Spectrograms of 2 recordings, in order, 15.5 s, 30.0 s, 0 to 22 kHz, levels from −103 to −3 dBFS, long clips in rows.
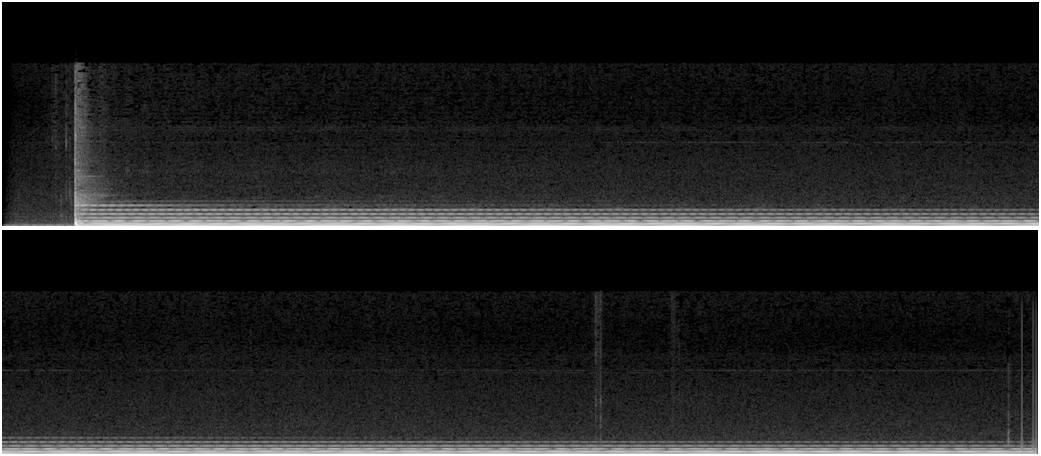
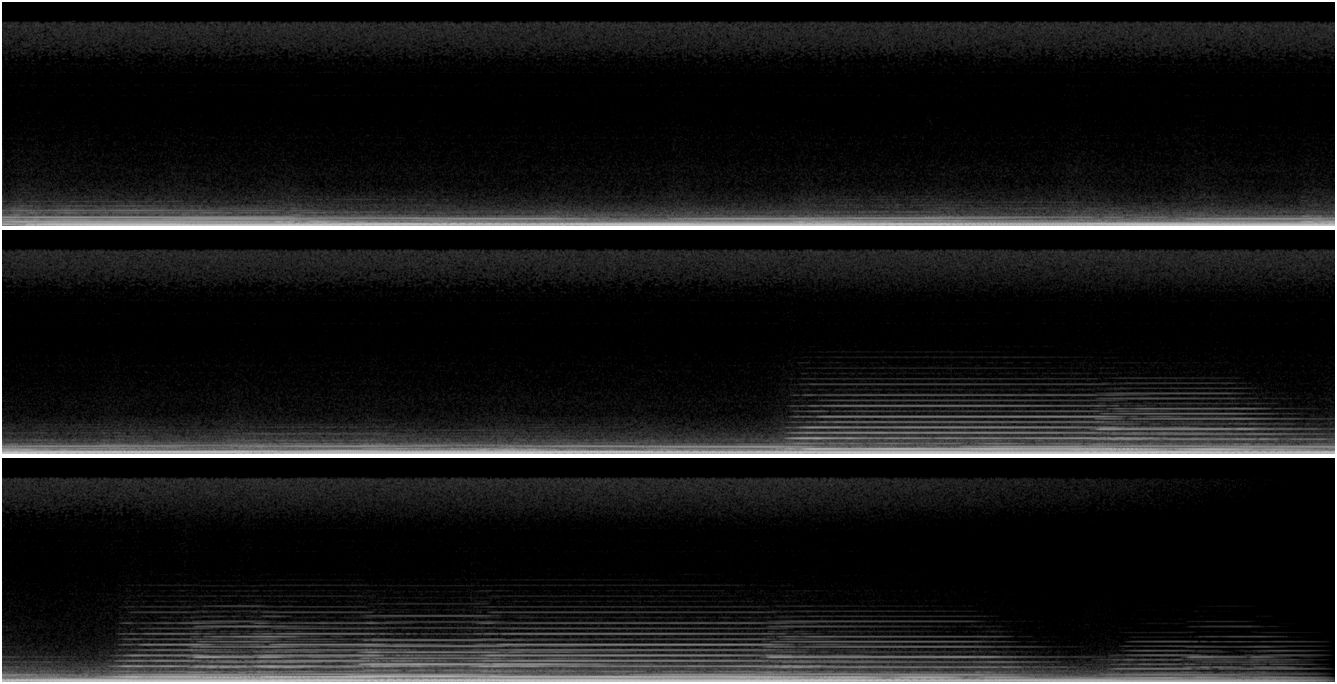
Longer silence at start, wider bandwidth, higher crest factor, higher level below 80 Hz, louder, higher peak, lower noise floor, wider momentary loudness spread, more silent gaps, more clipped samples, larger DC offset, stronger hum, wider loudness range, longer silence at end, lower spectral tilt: first, 0.55 s vs 0 s; second, 3.5 kHz vs 5 kHz; first, 24 dB vs 12 dB; about the same, -44 dBFS vs -46 dBFS; first, -26 LUFS vs -31 LUFS; first, -2 dBFS vs -18 dBFS; about the same, -52 dBFS vs -51 dBFS; about the same, 8 LU vs 6 LU; neither; neither; neither; neither; first, 7 LU vs 2 LU; second, 0 s vs 0.25 s; about the same, -10.5 dB/octave vs -10.5 dB/octave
